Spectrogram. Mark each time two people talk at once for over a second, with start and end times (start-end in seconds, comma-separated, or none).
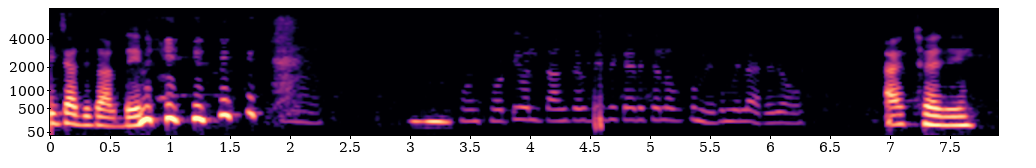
none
